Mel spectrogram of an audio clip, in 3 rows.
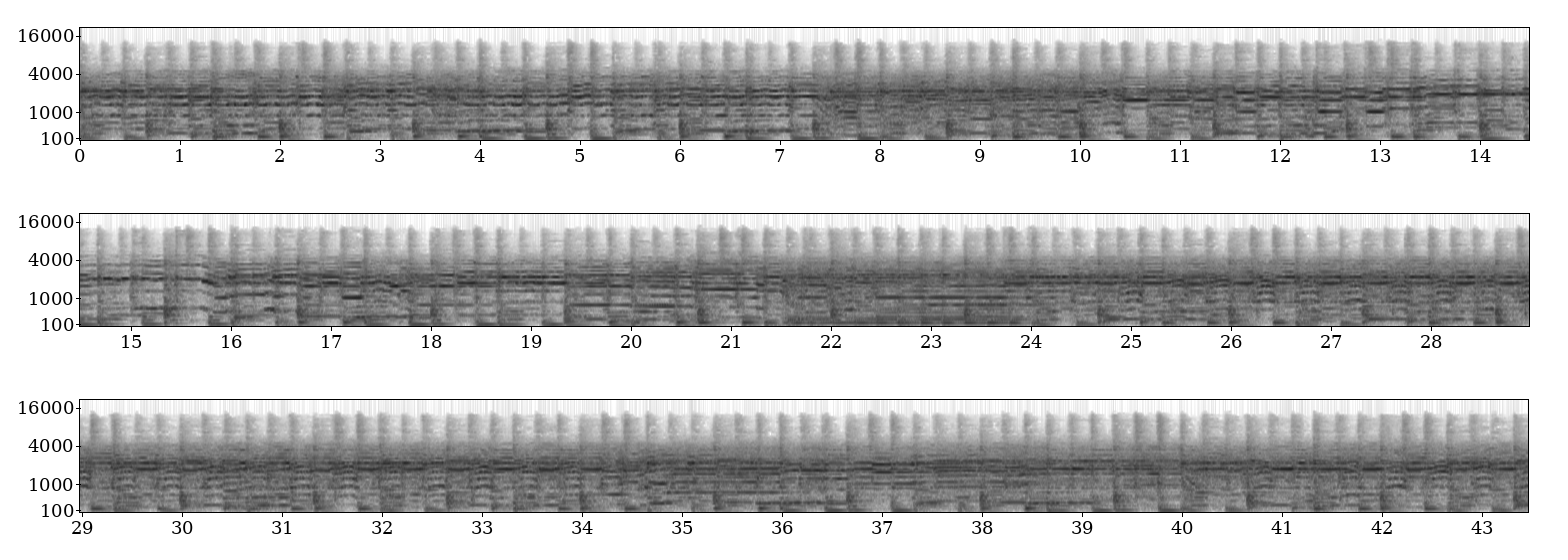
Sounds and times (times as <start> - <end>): Music: 0.0 - 43.4.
